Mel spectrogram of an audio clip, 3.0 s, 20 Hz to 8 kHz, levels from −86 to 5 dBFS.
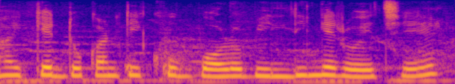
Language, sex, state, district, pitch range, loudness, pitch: Bengali, female, West Bengal, Alipurduar, 215-240 Hz, -16 LUFS, 230 Hz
